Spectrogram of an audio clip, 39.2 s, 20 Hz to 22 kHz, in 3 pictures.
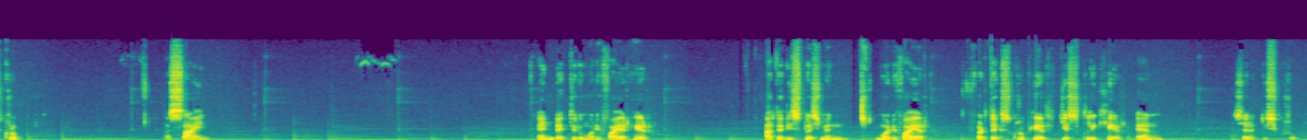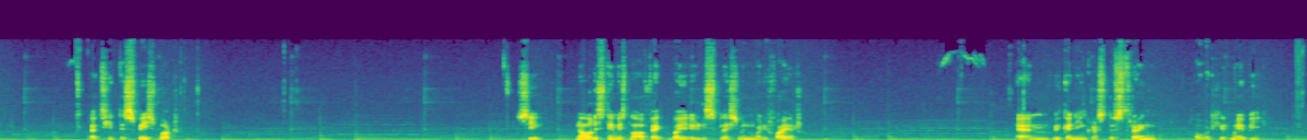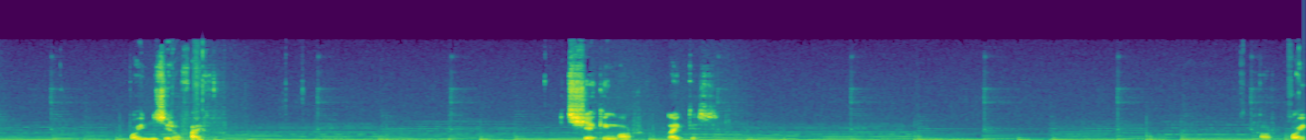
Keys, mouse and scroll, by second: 1.8 click, 6.2 click, 11.0-12.6 drag, 14.9 Tab, 15.9 space, 23.2 space, 24.6-28.5 drag, 29.0 space, 38.5-39.2 drag.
